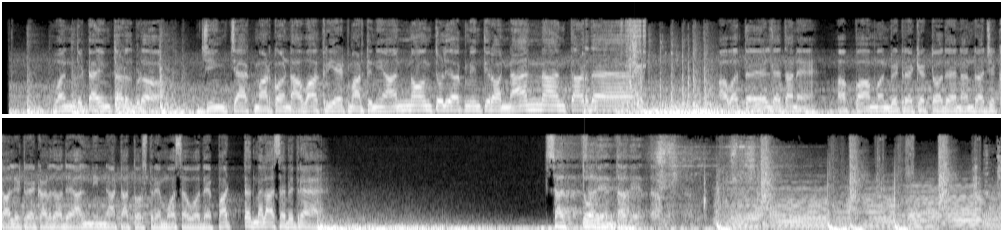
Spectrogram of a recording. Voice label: mass, dialogue, kannada; pogaru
